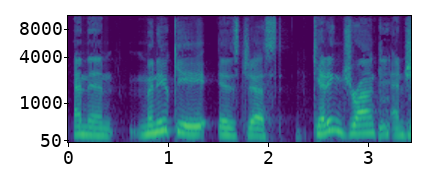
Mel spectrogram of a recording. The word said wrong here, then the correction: Minako: Your pronunciation of some of these names is definitely a little racist. – Sure. How's it pronounced? – Minako, damn it. Yeah, no, that's pretty bad. Now that you say that, I realize how bad Manuki sounds.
